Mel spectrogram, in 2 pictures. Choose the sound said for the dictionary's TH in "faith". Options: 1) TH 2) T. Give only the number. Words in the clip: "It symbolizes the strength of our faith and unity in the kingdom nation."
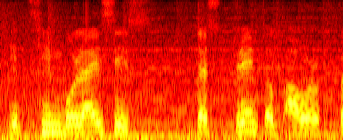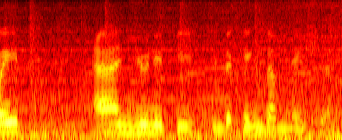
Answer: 2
